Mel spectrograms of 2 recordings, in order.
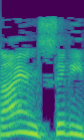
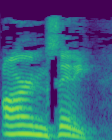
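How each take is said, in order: First: The first word sounds like 'eye-ern'. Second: The first word sounds like 'arn'. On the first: The speaker calls it wrong. "I pronounced it wrong" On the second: The speaker calls it right. "It's Arn City"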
